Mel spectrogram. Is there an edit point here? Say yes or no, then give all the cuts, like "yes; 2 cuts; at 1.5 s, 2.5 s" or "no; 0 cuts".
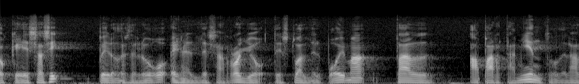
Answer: no; 0 cuts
